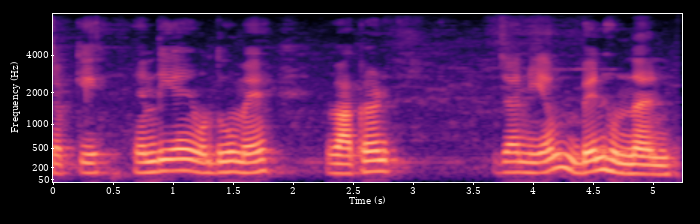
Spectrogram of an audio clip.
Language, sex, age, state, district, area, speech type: Sindhi, male, 18-30, Rajasthan, Ajmer, urban, spontaneous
